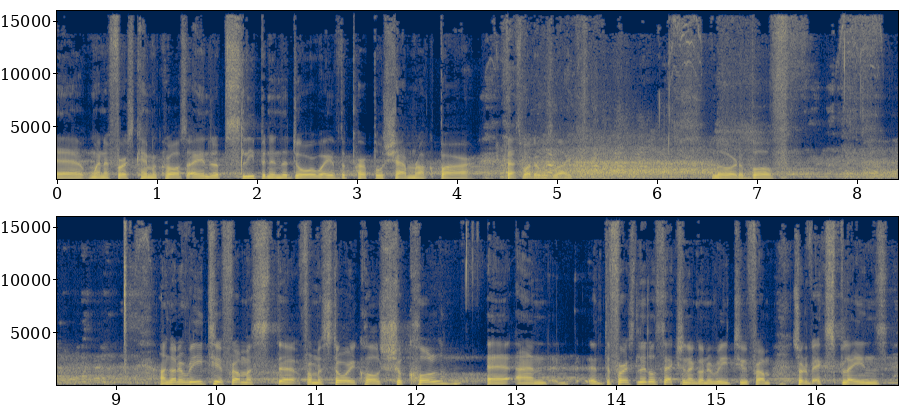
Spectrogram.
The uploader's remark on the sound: From the 2015 Boston Book Festival, October 24, 2015.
